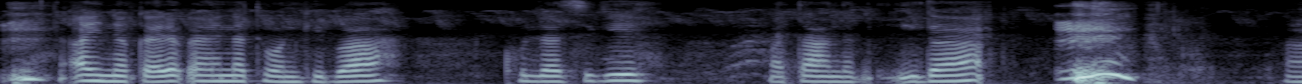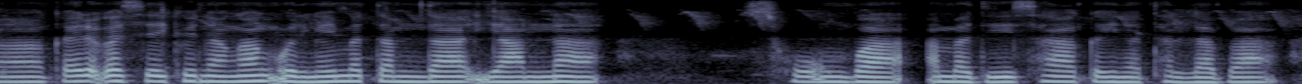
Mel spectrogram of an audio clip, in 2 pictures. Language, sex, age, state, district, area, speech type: Manipuri, female, 45-60, Manipur, Kakching, rural, spontaneous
